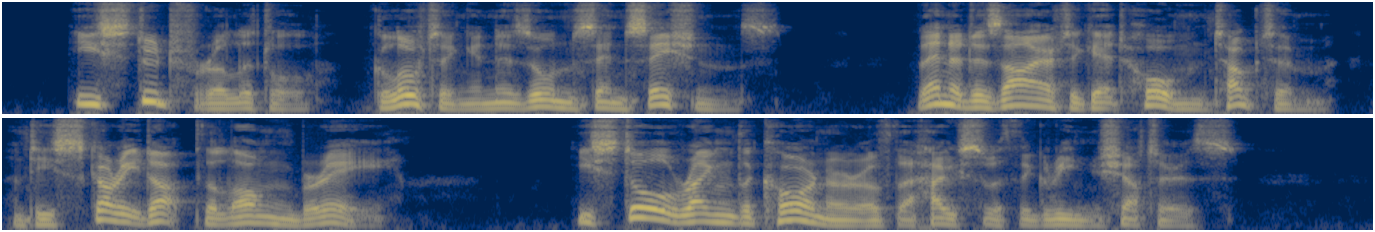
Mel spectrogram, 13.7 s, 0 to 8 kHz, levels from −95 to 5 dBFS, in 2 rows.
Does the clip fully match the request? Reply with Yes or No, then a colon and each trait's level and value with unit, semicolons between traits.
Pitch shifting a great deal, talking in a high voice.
No: wide, 8.4 semitones; low, 110 Hz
